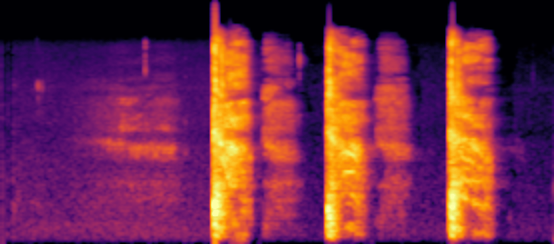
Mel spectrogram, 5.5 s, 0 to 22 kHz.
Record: {
  "three_cough_length": "5.5 s",
  "three_cough_amplitude": 32768,
  "three_cough_signal_mean_std_ratio": 0.29,
  "survey_phase": "beta (2021-08-13 to 2022-03-07)",
  "age": "18-44",
  "gender": "Female",
  "wearing_mask": "No",
  "symptom_none": true,
  "smoker_status": "Ex-smoker",
  "respiratory_condition_asthma": false,
  "respiratory_condition_other": false,
  "recruitment_source": "REACT",
  "submission_delay": "0 days",
  "covid_test_result": "Negative",
  "covid_test_method": "RT-qPCR",
  "covid_ct_value": 37.5,
  "covid_ct_gene": "N gene",
  "influenza_a_test_result": "Negative",
  "influenza_b_test_result": "Negative"
}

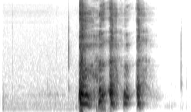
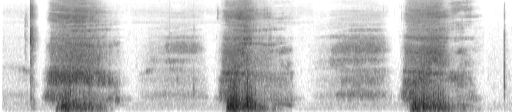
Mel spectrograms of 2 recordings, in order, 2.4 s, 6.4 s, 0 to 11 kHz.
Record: {
  "cough_length": "2.4 s",
  "cough_amplitude": 32768,
  "cough_signal_mean_std_ratio": 0.28,
  "exhalation_length": "6.4 s",
  "exhalation_amplitude": 19946,
  "exhalation_signal_mean_std_ratio": 0.4,
  "survey_phase": "alpha (2021-03-01 to 2021-08-12)",
  "age": "45-64",
  "gender": "Male",
  "wearing_mask": "No",
  "symptom_none": true,
  "smoker_status": "Current smoker (11 or more cigarettes per day)",
  "respiratory_condition_asthma": false,
  "respiratory_condition_other": false,
  "recruitment_source": "REACT",
  "submission_delay": "3 days",
  "covid_test_result": "Negative",
  "covid_test_method": "RT-qPCR"
}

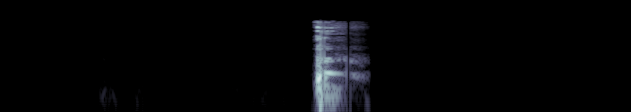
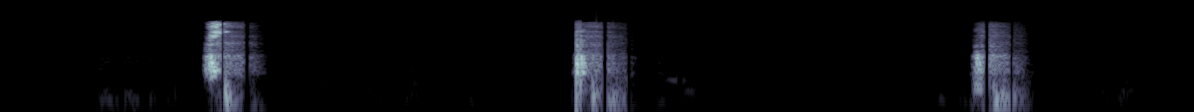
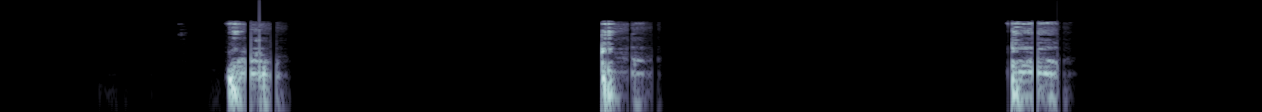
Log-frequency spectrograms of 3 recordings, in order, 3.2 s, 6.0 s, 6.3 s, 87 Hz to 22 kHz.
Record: {
  "cough_length": "3.2 s",
  "cough_amplitude": 28635,
  "cough_signal_mean_std_ratio": 0.12,
  "exhalation_length": "6.0 s",
  "exhalation_amplitude": 22207,
  "exhalation_signal_mean_std_ratio": 0.14,
  "three_cough_length": "6.3 s",
  "three_cough_amplitude": 27500,
  "three_cough_signal_mean_std_ratio": 0.19,
  "survey_phase": "beta (2021-08-13 to 2022-03-07)",
  "age": "18-44",
  "gender": "Male",
  "wearing_mask": "No",
  "symptom_none": true,
  "symptom_onset": "8 days",
  "smoker_status": "Never smoked",
  "respiratory_condition_asthma": false,
  "respiratory_condition_other": false,
  "recruitment_source": "REACT",
  "submission_delay": "1 day",
  "covid_test_result": "Negative",
  "covid_test_method": "RT-qPCR",
  "influenza_a_test_result": "Negative",
  "influenza_b_test_result": "Negative"
}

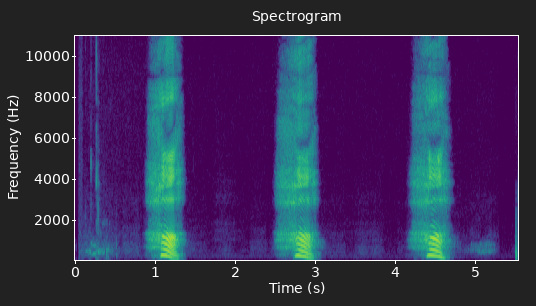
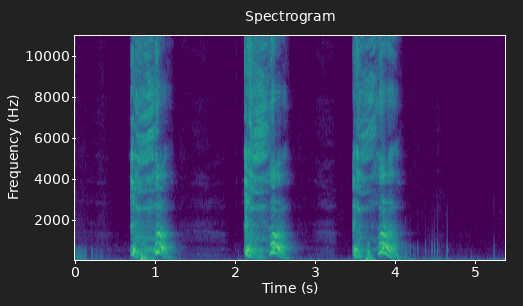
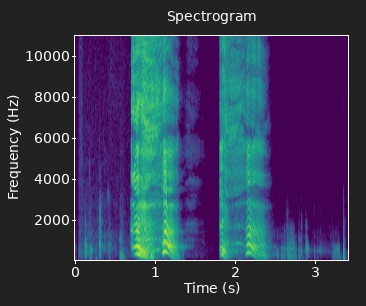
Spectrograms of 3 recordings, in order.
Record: {
  "exhalation_length": "5.5 s",
  "exhalation_amplitude": 24120,
  "exhalation_signal_mean_std_ratio": 0.3,
  "three_cough_length": "5.4 s",
  "three_cough_amplitude": 4026,
  "three_cough_signal_mean_std_ratio": 0.43,
  "cough_length": "3.4 s",
  "cough_amplitude": 29999,
  "cough_signal_mean_std_ratio": 0.36,
  "survey_phase": "alpha (2021-03-01 to 2021-08-12)",
  "age": "45-64",
  "gender": "Female",
  "wearing_mask": "No",
  "symptom_cough_any": true,
  "symptom_abdominal_pain": true,
  "symptom_fatigue": true,
  "symptom_headache": true,
  "symptom_onset": "12 days",
  "smoker_status": "Never smoked",
  "respiratory_condition_asthma": false,
  "respiratory_condition_other": false,
  "recruitment_source": "REACT",
  "submission_delay": "3 days",
  "covid_test_result": "Negative",
  "covid_test_method": "RT-qPCR"
}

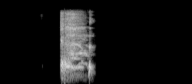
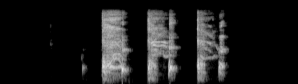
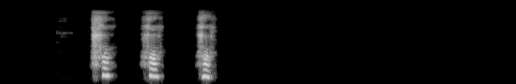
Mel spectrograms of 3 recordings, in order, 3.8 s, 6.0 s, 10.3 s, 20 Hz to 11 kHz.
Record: {
  "cough_length": "3.8 s",
  "cough_amplitude": 32094,
  "cough_signal_mean_std_ratio": 0.31,
  "three_cough_length": "6.0 s",
  "three_cough_amplitude": 30168,
  "three_cough_signal_mean_std_ratio": 0.38,
  "exhalation_length": "10.3 s",
  "exhalation_amplitude": 26848,
  "exhalation_signal_mean_std_ratio": 0.23,
  "survey_phase": "beta (2021-08-13 to 2022-03-07)",
  "age": "45-64",
  "gender": "Female",
  "wearing_mask": "No",
  "symptom_cough_any": true,
  "symptom_runny_or_blocked_nose": true,
  "symptom_sore_throat": true,
  "symptom_fatigue": true,
  "symptom_headache": true,
  "smoker_status": "Ex-smoker",
  "respiratory_condition_asthma": false,
  "respiratory_condition_other": false,
  "recruitment_source": "Test and Trace",
  "submission_delay": "2 days",
  "covid_test_result": "Positive",
  "covid_test_method": "LFT"
}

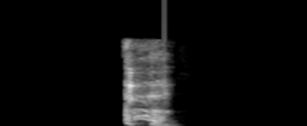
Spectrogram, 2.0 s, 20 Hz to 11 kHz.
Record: {
  "cough_length": "2.0 s",
  "cough_amplitude": 26678,
  "cough_signal_mean_std_ratio": 0.3,
  "survey_phase": "beta (2021-08-13 to 2022-03-07)",
  "age": "65+",
  "gender": "Female",
  "wearing_mask": "No",
  "symptom_none": true,
  "smoker_status": "Ex-smoker",
  "respiratory_condition_asthma": false,
  "respiratory_condition_other": false,
  "recruitment_source": "REACT",
  "submission_delay": "2 days",
  "covid_test_result": "Negative",
  "covid_test_method": "RT-qPCR",
  "influenza_a_test_result": "Negative",
  "influenza_b_test_result": "Negative"
}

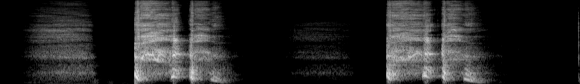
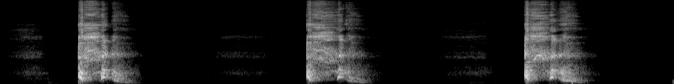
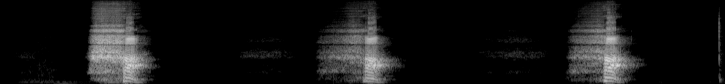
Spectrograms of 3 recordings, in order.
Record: {
  "cough_length": "5.8 s",
  "cough_amplitude": 32768,
  "cough_signal_mean_std_ratio": 0.42,
  "three_cough_length": "6.7 s",
  "three_cough_amplitude": 32768,
  "three_cough_signal_mean_std_ratio": 0.34,
  "exhalation_length": "7.3 s",
  "exhalation_amplitude": 32766,
  "exhalation_signal_mean_std_ratio": 0.31,
  "survey_phase": "beta (2021-08-13 to 2022-03-07)",
  "age": "45-64",
  "gender": "Male",
  "wearing_mask": "No",
  "symptom_cough_any": true,
  "symptom_runny_or_blocked_nose": true,
  "symptom_sore_throat": true,
  "symptom_fever_high_temperature": true,
  "symptom_headache": true,
  "symptom_onset": "4 days",
  "smoker_status": "Current smoker (e-cigarettes or vapes only)",
  "respiratory_condition_asthma": false,
  "respiratory_condition_other": false,
  "recruitment_source": "Test and Trace",
  "submission_delay": "2 days",
  "covid_test_result": "Positive",
  "covid_test_method": "RT-qPCR",
  "covid_ct_value": 16.9,
  "covid_ct_gene": "N gene"
}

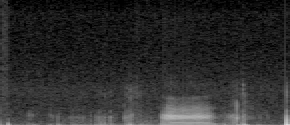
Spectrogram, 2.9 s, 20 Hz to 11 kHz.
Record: {
  "exhalation_length": "2.9 s",
  "exhalation_amplitude": 3128,
  "exhalation_signal_mean_std_ratio": 0.34,
  "survey_phase": "alpha (2021-03-01 to 2021-08-12)",
  "age": "18-44",
  "gender": "Male",
  "wearing_mask": "Yes",
  "symptom_cough_any": true,
  "symptom_new_continuous_cough": true,
  "symptom_fever_high_temperature": true,
  "symptom_headache": true,
  "symptom_change_to_sense_of_smell_or_taste": true,
  "symptom_loss_of_taste": true,
  "symptom_onset": "2 days",
  "smoker_status": "Current smoker (1 to 10 cigarettes per day)",
  "respiratory_condition_asthma": false,
  "respiratory_condition_other": false,
  "recruitment_source": "Test and Trace",
  "submission_delay": "2 days",
  "covid_test_result": "Positive",
  "covid_test_method": "RT-qPCR",
  "covid_ct_value": 15.4,
  "covid_ct_gene": "ORF1ab gene",
  "covid_ct_mean": 15.7,
  "covid_viral_load": "6900000 copies/ml",
  "covid_viral_load_category": "High viral load (>1M copies/ml)"
}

